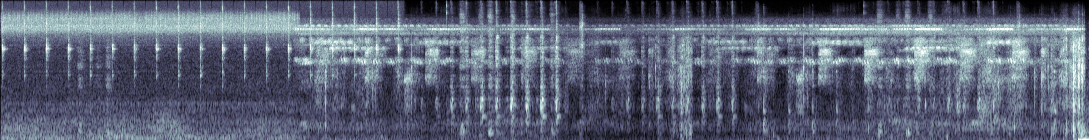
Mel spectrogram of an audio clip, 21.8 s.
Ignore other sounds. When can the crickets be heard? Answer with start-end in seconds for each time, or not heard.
0.0-21.7.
